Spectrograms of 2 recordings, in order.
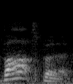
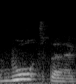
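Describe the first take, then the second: First: The name is pronounced the German way. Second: The name is pronounced the English way.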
